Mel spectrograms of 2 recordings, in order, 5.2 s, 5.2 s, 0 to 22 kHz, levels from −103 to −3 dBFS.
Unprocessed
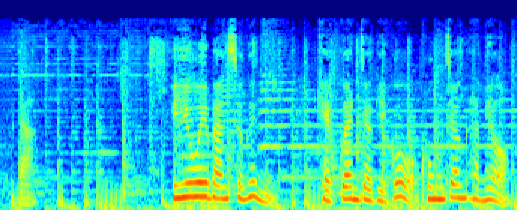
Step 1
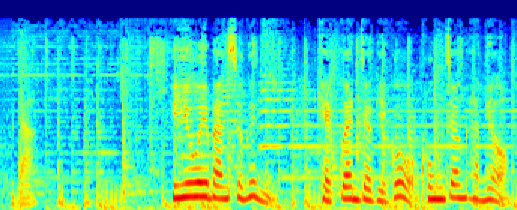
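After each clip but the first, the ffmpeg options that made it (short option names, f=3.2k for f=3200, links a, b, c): -af "highpass=45,volume=9dB"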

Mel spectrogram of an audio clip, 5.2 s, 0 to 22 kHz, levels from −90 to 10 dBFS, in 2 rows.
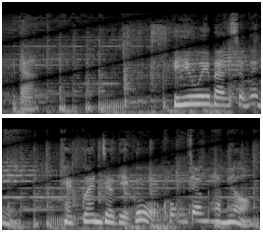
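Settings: -filter_complex "[0:a]equalizer=f=2.7k:w=1.6:g=11.5,acompressor=threshold=-17dB:ratio=6,asplit=2[a][b];[b]afreqshift=0.5[c];[a][c]amix=inputs=2:normalize=1"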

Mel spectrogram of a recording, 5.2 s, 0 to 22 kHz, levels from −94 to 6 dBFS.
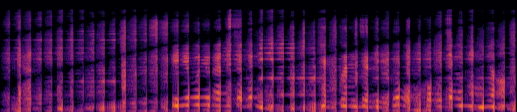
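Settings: -filter_complex "[0:a]acompressor=threshold=-27dB:ratio=2,asplit=2[a][b];[b]aecho=0:1:21|55:0.596|0.224[c];[a][c]amix=inputs=2:normalize=0,aeval=exprs='val(0)*pow(10,-38*if(lt(mod(-9.5*n/s,1),2*abs(-9.5)/1000),1-mod(-9.5*n/s,1)/(2*abs(-9.5)/1000),(mod(-9.5*n/s,1)-2*abs(-9.5)/1000)/(1-2*abs(-9.5)/1000))/20)':c=same,volume=5.5dB"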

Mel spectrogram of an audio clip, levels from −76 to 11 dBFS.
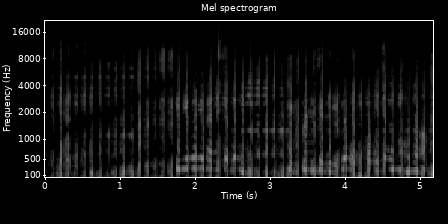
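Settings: -af "volume=26.5dB,asoftclip=hard,volume=-26.5dB,volume=-4dB"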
